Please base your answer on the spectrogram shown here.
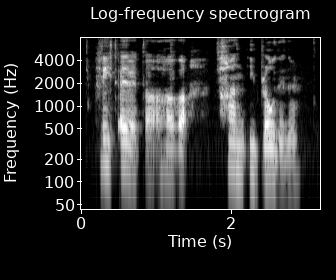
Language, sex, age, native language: Icelandic, male, 12, Filipino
